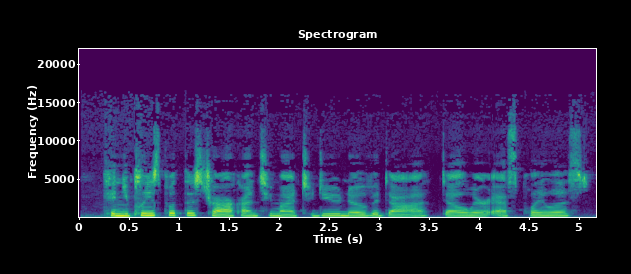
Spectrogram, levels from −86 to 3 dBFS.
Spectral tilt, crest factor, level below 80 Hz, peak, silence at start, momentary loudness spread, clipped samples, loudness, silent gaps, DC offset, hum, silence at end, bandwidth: -3.5 dB/octave; 16 dB; -54 dBFS; 0 dBFS; 0.25 s; 10 LU; under 0.1%; -16 LUFS; none; under 0.1%; none; 0.1 s; 14.5 kHz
